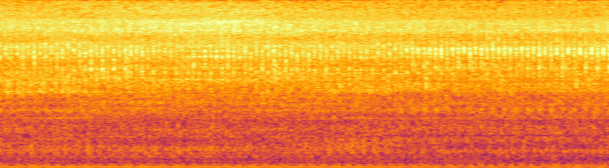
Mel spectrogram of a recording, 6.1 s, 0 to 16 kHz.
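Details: VAZ 21127 engine idling cold: uneven tapping knock roughly three per second over the running note; unexplained warm-up knock that lasts until about 40 °C, then disappears.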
